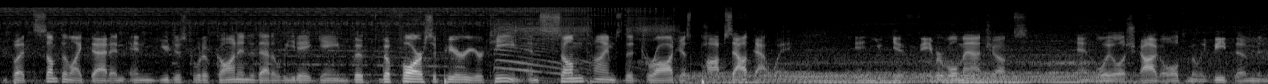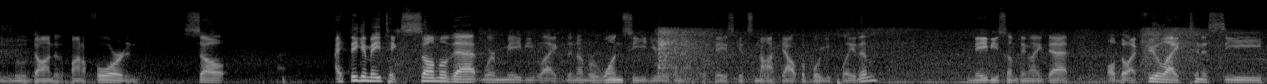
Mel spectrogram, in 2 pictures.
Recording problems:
traffic noise; loud; throughout; 9 dB below the speech

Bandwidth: 15 kHz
